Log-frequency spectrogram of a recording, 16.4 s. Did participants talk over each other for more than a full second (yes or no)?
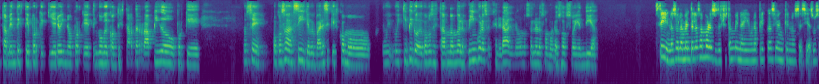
no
